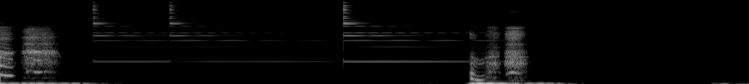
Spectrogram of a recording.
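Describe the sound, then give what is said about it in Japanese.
A magic bell, rung to summon someone, rings out three times with clear, shimmering metallic tones that linger after each strike. A breathy sigh comes before the chimes and a sharp gasp follows them. “この音は魔法のベルかあいつが我を呼んでいる”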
